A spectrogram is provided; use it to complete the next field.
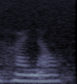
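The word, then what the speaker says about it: Hajnal: pro gross at the moment i was born high now how do you spell that hi now is h-a-j-n-a-l why is this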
